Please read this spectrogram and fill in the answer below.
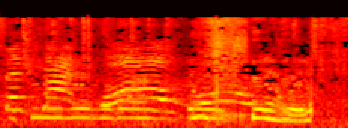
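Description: Speech only: a high voice, likely a child's, talking in unclear words.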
